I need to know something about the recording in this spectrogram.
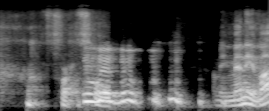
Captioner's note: chuckling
